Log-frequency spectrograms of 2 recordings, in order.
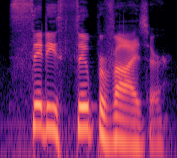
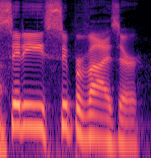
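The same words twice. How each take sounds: First: The s sounds are said with a lisp. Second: The s sounds are said clearly.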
